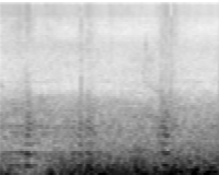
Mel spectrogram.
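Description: Honeybees in an open hive drone in a steady, dense buzz during an inspection, a close, continuous hum with slight swells and no talking.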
